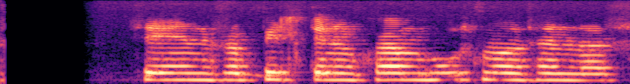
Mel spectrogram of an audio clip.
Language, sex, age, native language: Icelandic, male, 12, Icelandic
